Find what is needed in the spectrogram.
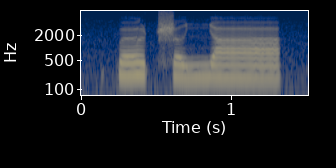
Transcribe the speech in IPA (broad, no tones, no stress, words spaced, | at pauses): pœʈ͡ʂə ɲa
